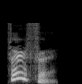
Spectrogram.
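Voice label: "furfur", British English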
